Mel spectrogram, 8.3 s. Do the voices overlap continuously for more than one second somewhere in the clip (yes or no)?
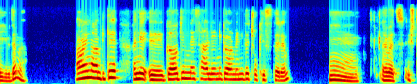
no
